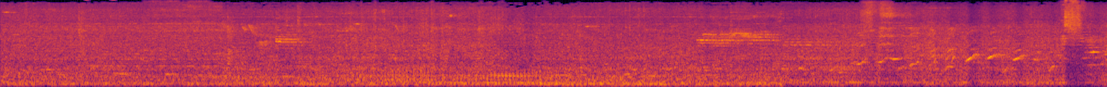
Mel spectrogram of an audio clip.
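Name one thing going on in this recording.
Cars drive past on a road.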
